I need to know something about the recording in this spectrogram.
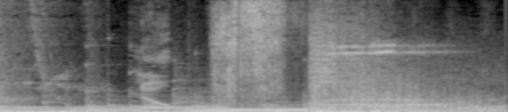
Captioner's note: laser shot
